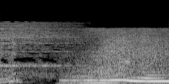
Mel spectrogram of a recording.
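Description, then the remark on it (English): A car engine revs hard and loud, its pitch climbing then settling into a steady high drone as the speeding vehicle passes by, with no one talking. “Hey, slow down, buddy. This ain't Talladega, and that race car driver's number on your back window, you ain't him.”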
